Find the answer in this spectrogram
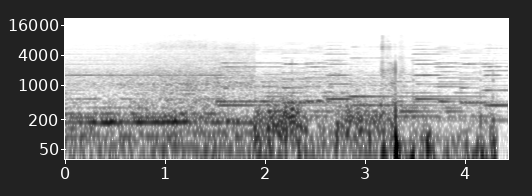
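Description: Background music of sustained pitched notes and a melody, with a single sharp click about three seconds in.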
